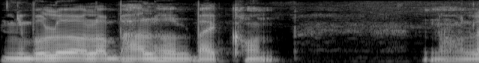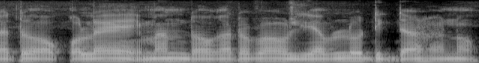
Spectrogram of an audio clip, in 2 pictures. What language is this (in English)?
Assamese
